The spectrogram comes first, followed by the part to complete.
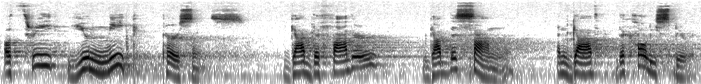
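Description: Slow, deliberate middle-aged preacher in a church. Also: male voice, a little high, warm tone, slight background noise. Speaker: pastor. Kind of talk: sermon. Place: church sanctuary, indoors, at a lectern. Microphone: fixed camera at a distance. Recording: reverberant church hall.

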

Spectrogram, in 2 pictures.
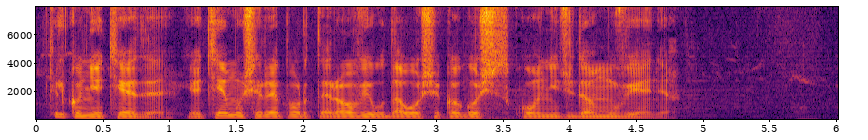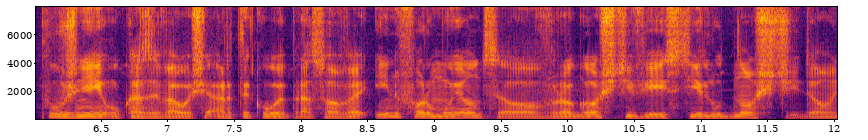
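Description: A man's voice: lowish voice, darkish tone. A man hosting a true-crime podcast, reading scripted storytelling narration. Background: music.

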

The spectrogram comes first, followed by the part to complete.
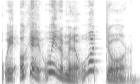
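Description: A man's voice: fairly high pitch, wildly swooping pitch, moderate pace, gravelly, husky, no echo, studio quality. A man co-hosting a comedy podcast, riffing wryly in casual banter with mock exasperation. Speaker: podcast co-host. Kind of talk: comic banter, casual chat.

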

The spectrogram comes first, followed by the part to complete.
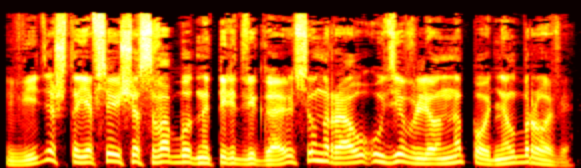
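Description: A man narrating scripted first-person fiction as an audiobook reader, expressive, with deliberate phrase breaks. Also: medium pitch, no echo, studio quality.

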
